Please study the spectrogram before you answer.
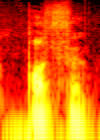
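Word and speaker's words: Buss: 이름 뭐 데비 버스요 데이비 버스 버스 할 때 그 버스입니다 예 아 buus SS요 발음은 똑같습니다 데이비드 대중 교통 예예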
